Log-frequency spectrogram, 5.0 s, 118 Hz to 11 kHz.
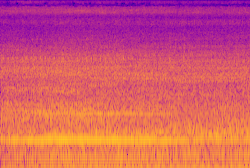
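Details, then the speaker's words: Kubota-engined Bobcat T550 skid steer diesel after replacing the belt and tensioner pulley that made a horrible noise: steady, even idle, constant low drone, no squeal, chirp or knock; belt drive sounds healthy. "Just slide the cover back in, top and bottom dowel pins, and then one bolt to screw it in. And I'm going to toss the battery in. I had to take that bracket out. But other than that, there we are. And that's what it's supposed to sound like."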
